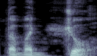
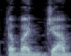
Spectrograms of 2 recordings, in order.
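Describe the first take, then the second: First: The word ends in an 'o' vowel. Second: The word ends in an 'a' vowel. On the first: The speaker calls it right. "जीम के ऊपर पेश लगाकर" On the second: The speaker calls it wrong. "लोग इसको तवज्जा बोलते हैं"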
